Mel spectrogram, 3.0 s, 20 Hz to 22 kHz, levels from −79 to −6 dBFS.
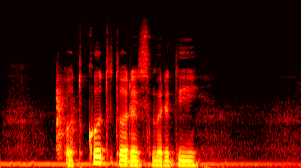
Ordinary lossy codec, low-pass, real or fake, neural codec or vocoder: none; 19.8 kHz; fake; vocoder, 44.1 kHz, 128 mel bands every 256 samples, BigVGAN v2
